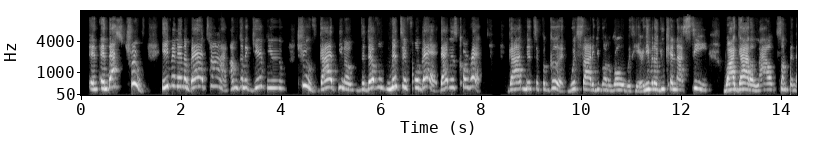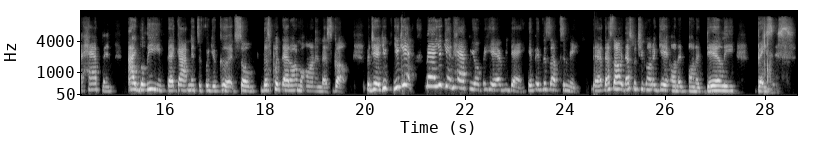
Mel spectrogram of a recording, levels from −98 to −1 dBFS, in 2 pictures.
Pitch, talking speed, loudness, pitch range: 265 Hz, 215 wpm, -22 LUFS, 225-335 Hz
